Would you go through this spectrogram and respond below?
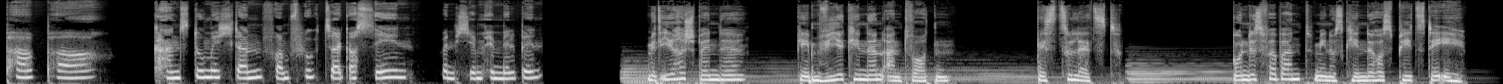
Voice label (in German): Kinderhospiz Funk Flugzeug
